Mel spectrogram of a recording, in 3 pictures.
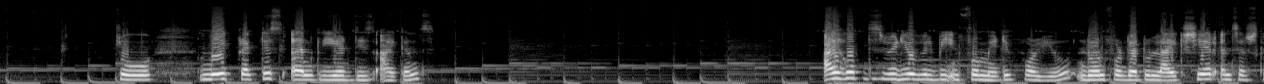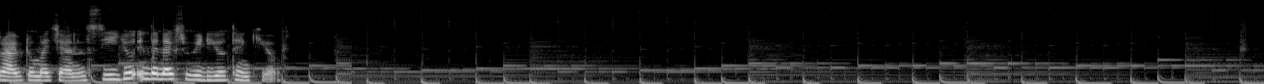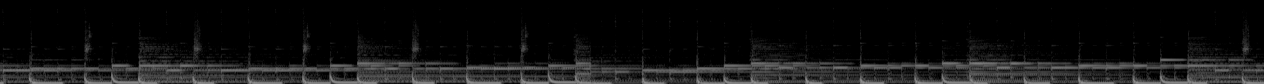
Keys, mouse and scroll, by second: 0.1 scroll up 1, 0.5 click, 2.3 shift+click, 3.4 click, 7.2 shift+click, 7.5 shift+click, 7.7 shift+click, 8.4 click, 10.0 click, 10.3 click, 10.7 click, 12.8 click, 15.0 ctrl+g, 15.1 click, 15.5 ctrl+g, 15.7 click, 16.0 ctrl+g, 16.1 click, 16.5 ctrl+g, 16.7 click, 19.2 click, 20.1 z, 20.6 click, 21.3 scroll up 1, 21.5 click.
